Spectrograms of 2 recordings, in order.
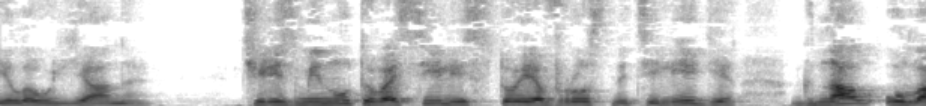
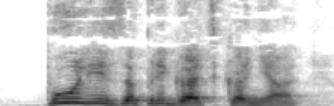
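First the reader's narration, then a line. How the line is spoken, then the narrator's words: Shouted. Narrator (Russian): крикнул Василий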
